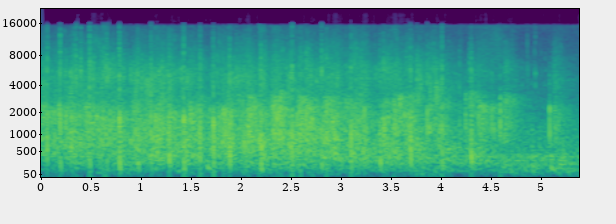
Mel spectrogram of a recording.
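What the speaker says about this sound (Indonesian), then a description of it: "Tepuk tangan boleh?" An audience at an Indonesian motivational talk show applauds loudly and steadily, a dense wash of many hands clapping that tapers slightly near the end.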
